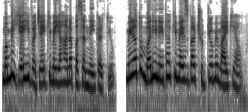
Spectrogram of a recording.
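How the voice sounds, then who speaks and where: A woman's voice: a little high, expressive, fast talker, no echo, studio quality, close to an everyday voice. A woman voicing a polite young married daughter in a cartoon. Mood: upset.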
